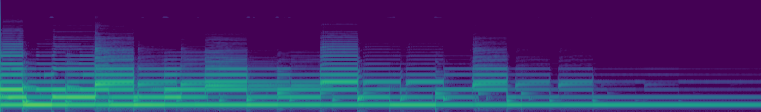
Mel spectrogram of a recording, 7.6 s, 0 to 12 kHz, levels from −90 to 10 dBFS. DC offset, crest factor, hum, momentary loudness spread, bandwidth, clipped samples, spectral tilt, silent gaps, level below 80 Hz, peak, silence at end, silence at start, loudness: under 0.1%; 14 dB; none; 18 LU; 3.2 kHz; under 0.1%; -11 dB/octave; none; -70 dBFS; -10 dBFS; 0 s; 0 s; -25 LUFS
